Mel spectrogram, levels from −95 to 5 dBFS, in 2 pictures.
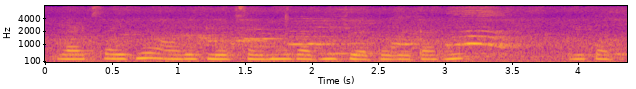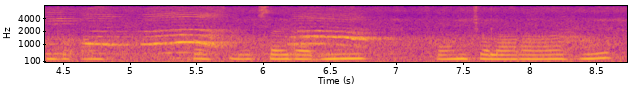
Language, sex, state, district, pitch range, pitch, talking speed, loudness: Hindi, female, Haryana, Charkhi Dadri, 220-245 Hz, 225 Hz, 145 wpm, -16 LUFS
